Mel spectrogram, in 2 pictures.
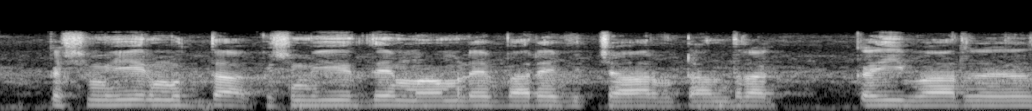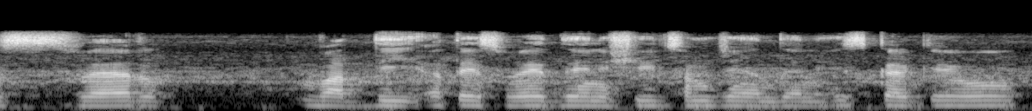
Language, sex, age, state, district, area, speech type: Punjabi, male, 30-45, Punjab, Mansa, urban, spontaneous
